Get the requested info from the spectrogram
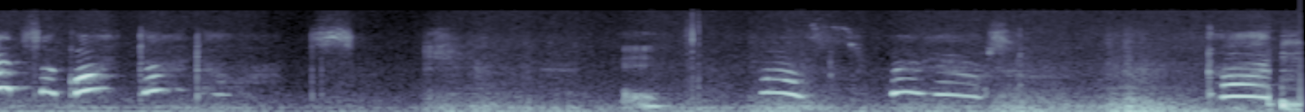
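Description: High-pitched cat-like meows: a quick run of about five short mews in the first second, then a few more about four seconds in, the last one longer and falling in pitch.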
